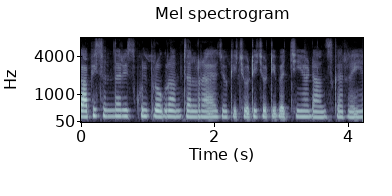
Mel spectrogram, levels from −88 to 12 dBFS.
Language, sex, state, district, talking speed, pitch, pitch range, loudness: Hindi, female, Himachal Pradesh, Shimla, 210 wpm, 205 Hz, 200-215 Hz, -20 LUFS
